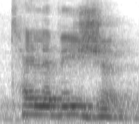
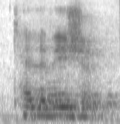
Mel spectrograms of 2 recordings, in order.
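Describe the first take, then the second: No difference in how they are said.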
